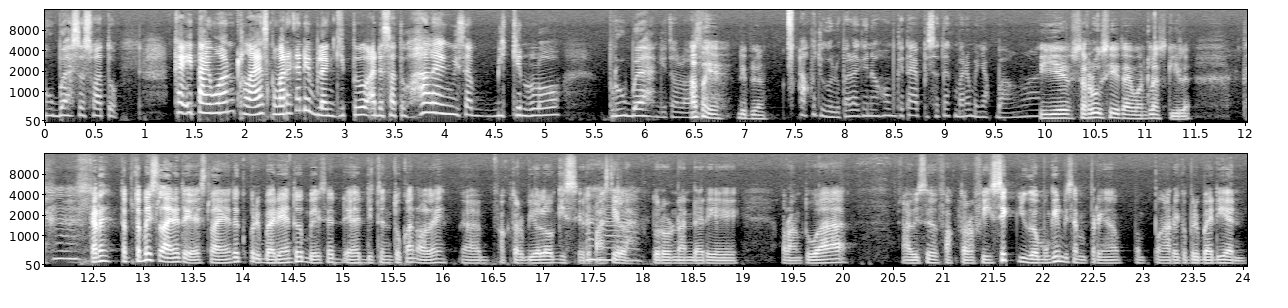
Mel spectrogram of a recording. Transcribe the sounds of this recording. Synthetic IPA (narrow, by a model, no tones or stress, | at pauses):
ubahsəsuat̪u | kajaʔit̪ajwanklaskəmaɾɪnkandibilaŋɡit̪uadasat̪uhaljaŋbisabikɪnlo | bəɾubahɡit̪uloapajadibilaŋ | akud͡ʒuɡalupalaɡinaɦʊmkit̪aepisod̚ɲakəmaɾɪnbaɲak̚baŋət̪ijasəɾʊsɪht̪aiwanklasɡila | karnat̪at̪ap̬isət̪laɪnit̪ujasət̪əlaɪnit̪ukə̥pɾibadiant̪ubiasaədit̪ənt̪ukanolɛhəfak̚t̪ɔrbioloɡɪsat̪upast̪ilaht̪uɾunandaɾi | oɾaŋt̪ua | abɪst̪ufak̚t̪ɔrfisɪk̚d͡ʒuɡamuŋkɪnbisapɾiəpəŋaɾuhikəpɾibadian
